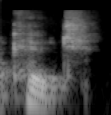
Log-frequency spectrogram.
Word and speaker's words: couch: if you're making board called a cooch you know and it's spelled couch you know so they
